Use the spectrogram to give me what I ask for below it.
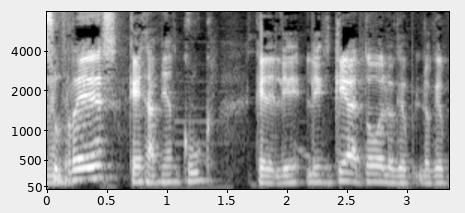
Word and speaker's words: Kuc: El nombre, la URL del canal es Damián Cook. Cook se escribe K-U-C, sí. – No es como cocinar. – Sí. – K-U-C, ok.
